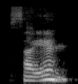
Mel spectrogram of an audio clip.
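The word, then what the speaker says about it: scion: सायन। ये प्रोनाउंस करते हैं सायन।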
